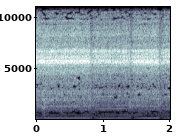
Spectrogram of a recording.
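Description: A small LEGO Power Functions electric motor running steadily through its plastic gearing, with a high whine and a low hum. The hum drops out briefly a few times as the polarity-switch lever is worked.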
